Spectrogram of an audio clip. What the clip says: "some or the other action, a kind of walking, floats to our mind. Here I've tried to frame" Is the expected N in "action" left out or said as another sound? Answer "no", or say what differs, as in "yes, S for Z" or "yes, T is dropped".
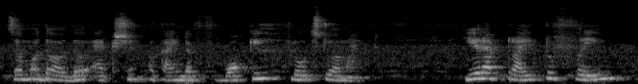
no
